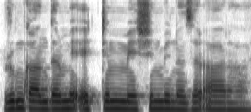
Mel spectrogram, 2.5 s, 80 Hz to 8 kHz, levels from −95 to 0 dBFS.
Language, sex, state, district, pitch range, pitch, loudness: Hindi, male, Arunachal Pradesh, Longding, 140-150 Hz, 145 Hz, -15 LUFS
